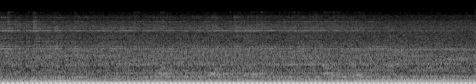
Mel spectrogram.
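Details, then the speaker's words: 1994 Monza GLS, petrol engine idling after 19 years stored, hard starting with suspected electrical fault (battery, points or starter): light regular buzzing rattle from a loose exhaust riding on the pulses. "Então pega não pega 70 e nada daqui a pouco você vem aqui vida de na hora ele pega tá vendo e esse barulhinho pessoal é o escapamento tá"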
